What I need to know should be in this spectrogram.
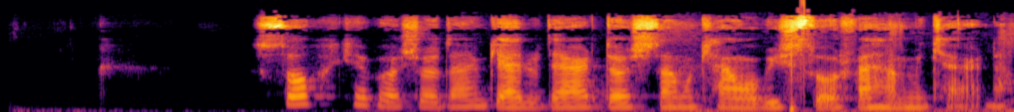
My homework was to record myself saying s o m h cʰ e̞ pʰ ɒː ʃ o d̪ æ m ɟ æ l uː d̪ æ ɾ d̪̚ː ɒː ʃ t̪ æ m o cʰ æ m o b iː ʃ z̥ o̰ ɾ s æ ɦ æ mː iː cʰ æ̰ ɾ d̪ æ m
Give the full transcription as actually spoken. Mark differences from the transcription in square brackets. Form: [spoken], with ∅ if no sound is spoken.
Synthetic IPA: s o [b] h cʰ e̞ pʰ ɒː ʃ o d̪ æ m ɟ æ l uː d̪ æ ɾ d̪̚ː ɒː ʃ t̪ æ m o cʰ æ m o b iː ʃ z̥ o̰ ɾ [f] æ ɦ æ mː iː cʰ æ̰ ɾ d̪ æ m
